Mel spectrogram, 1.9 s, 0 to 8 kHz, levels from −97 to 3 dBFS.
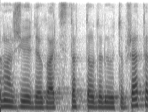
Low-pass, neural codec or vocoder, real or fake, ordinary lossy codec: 7.2 kHz; none; real; none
